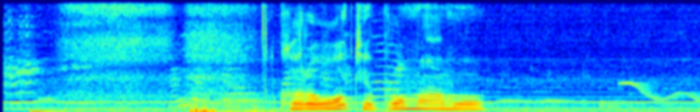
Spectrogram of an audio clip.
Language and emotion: Russian, angry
